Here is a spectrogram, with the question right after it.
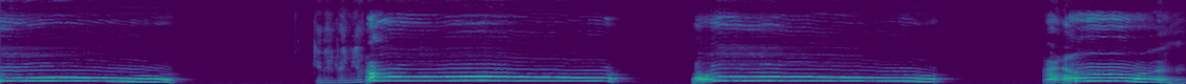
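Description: A Miniature Schnauzer gives long, steady howls, each lasting about three seconds with short pauses between.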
